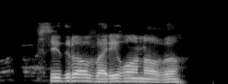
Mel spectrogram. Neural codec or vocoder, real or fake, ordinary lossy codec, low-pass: codec, 16 kHz, 4 kbps, X-Codec, HuBERT features, trained on general audio; fake; Opus, 64 kbps; 7.2 kHz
